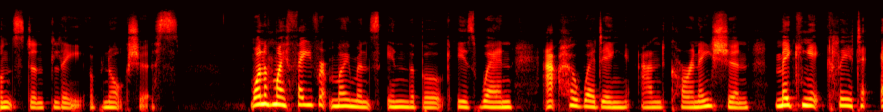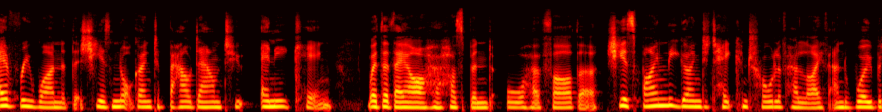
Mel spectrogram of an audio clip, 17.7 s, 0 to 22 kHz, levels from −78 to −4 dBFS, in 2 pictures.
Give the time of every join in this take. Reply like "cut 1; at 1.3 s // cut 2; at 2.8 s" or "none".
cut 1; at 7.6 s // cut 2; at 14.9 s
